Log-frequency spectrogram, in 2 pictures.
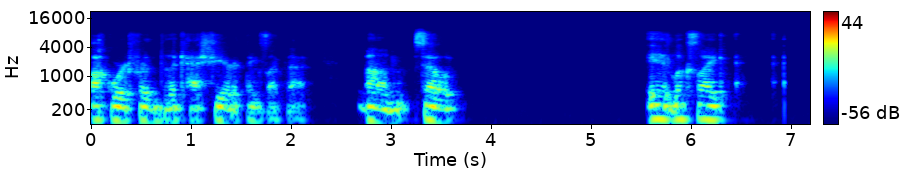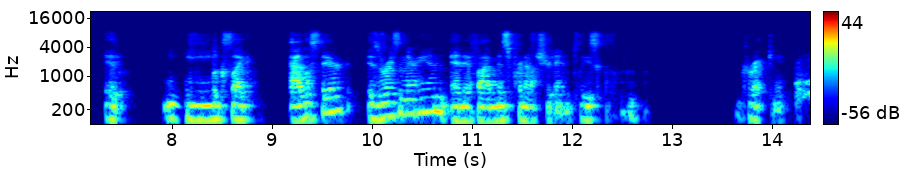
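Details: Adult man, a self-described recovering covert stutterer who still stutters (real, not acted), with word and phrase repetitions and fillers; covert stuttering.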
